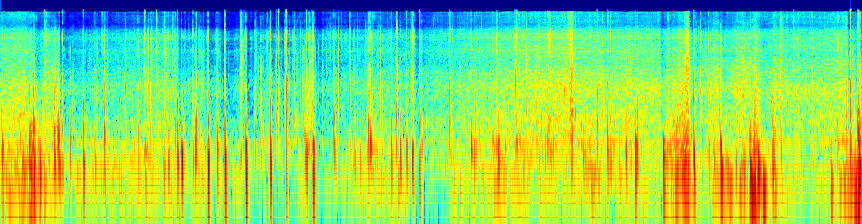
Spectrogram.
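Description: Heavy rain pattering on a plastic tarp, with many loud, irregular drops striking close by.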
